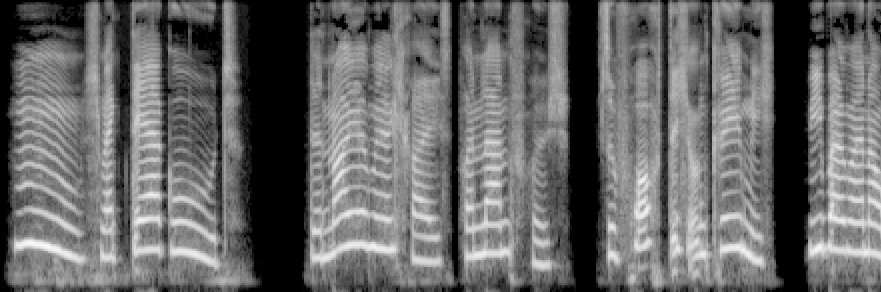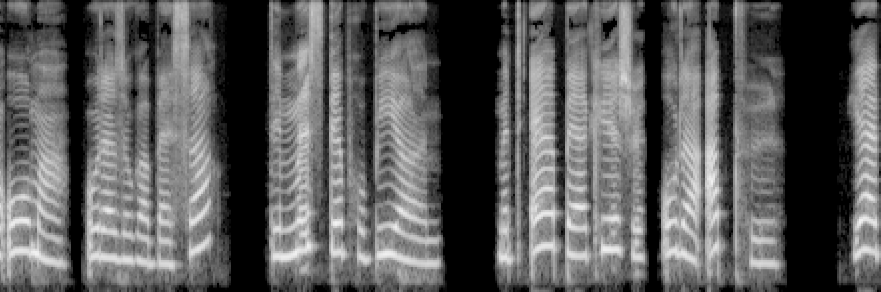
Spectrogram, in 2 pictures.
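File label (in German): advert, Kindlich; Landfrisch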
